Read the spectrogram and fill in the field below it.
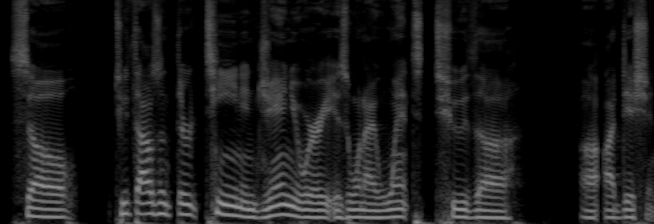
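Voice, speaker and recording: A man with a Midwestern American accent at a very slow pace and very even loudness, in a very clean recording with a silent background and a dry, close sound free of echo. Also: medium pitch for a man, ordinary pitch variation. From Detroit, Michigan. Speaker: comedian and wedding DJ. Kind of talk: casual interview storytelling.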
